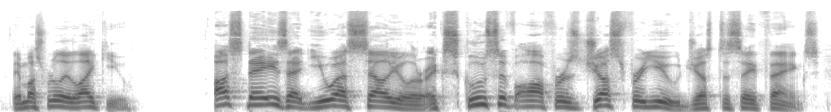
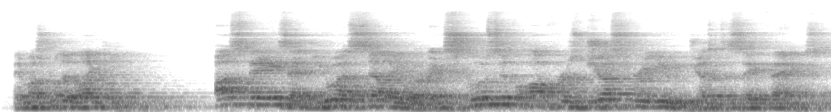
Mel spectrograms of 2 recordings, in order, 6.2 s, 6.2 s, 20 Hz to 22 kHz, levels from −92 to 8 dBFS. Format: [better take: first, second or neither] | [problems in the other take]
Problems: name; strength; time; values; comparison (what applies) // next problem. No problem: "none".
first | room echo; strong; dies away in 1.3 s // off-mic speech; far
